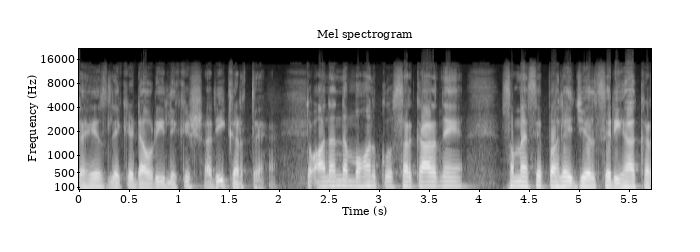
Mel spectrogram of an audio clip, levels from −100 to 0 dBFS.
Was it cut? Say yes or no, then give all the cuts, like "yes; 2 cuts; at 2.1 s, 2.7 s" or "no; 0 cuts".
yes; 1 cut; at 2.3 s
